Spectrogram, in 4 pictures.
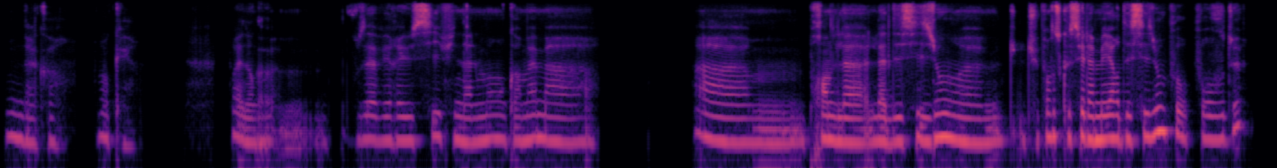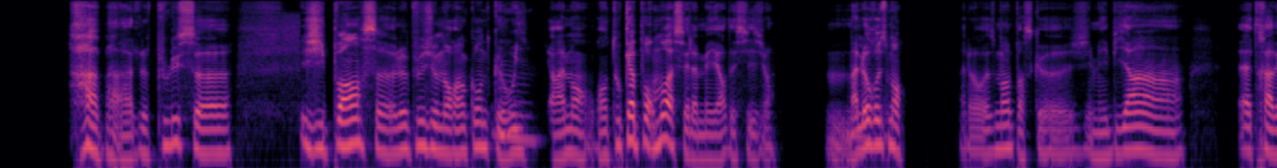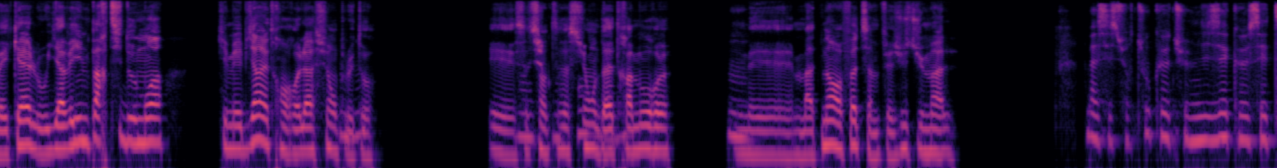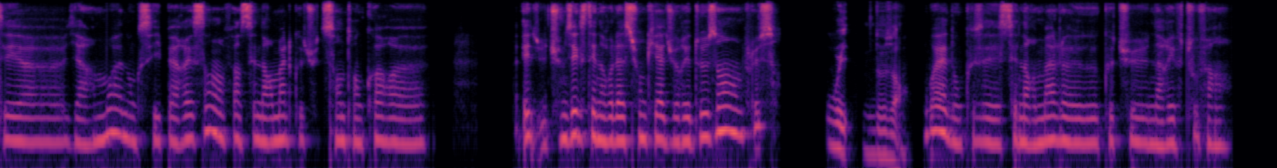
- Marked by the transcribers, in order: unintelligible speech; "sensation" said as "sentsation"
- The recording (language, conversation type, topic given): French, advice, Comment surmonter une rupture après une longue relation et gérer l’incertitude sur l’avenir ?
